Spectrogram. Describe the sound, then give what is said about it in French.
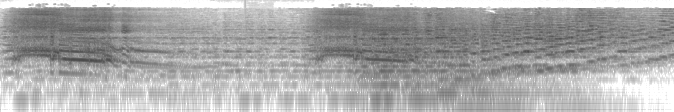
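Two long, anguished wails of suffering souls in the underworld swell and sink in pitch, layered screams and moans blending into an eerie chorus over a low, steady rumble, with no clear words spoken. “L'air y était irrespirable, plein de souffrance et de cris.”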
